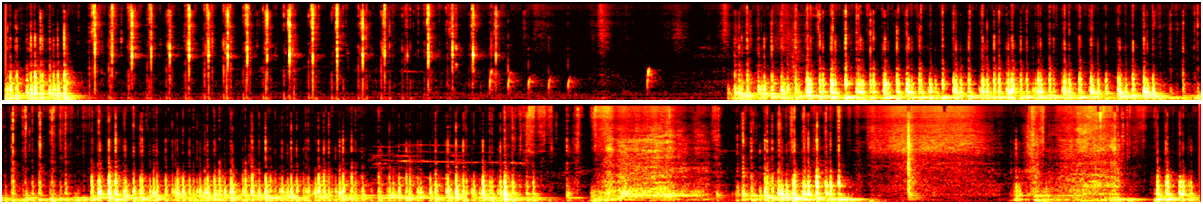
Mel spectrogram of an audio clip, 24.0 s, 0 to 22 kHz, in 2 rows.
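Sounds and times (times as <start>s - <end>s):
tapping and scratching on table: 7.3s - 21.4s, 22.1s - 23.9s.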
